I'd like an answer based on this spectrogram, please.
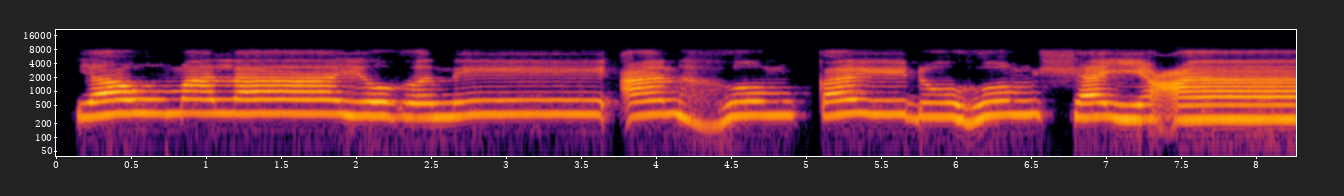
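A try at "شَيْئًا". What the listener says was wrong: Jangan ke ain. Syai'a, ari. Syai'a. Yauma la yughni anhum kaiduhum syai'a.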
